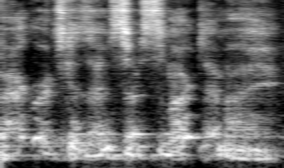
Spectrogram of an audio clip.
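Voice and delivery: mock Yoda. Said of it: "Just talk normal".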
